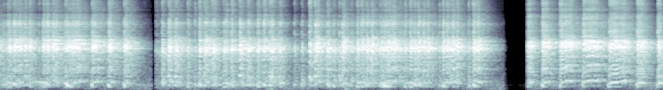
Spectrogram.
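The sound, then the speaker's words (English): Rapid, continuous duck call feed chatter in a double-cut style, loud, a dense rolling stream of short raspy notes broken by two brief pauses, with no talking. “Lazy. Feed chatter. Double cut feed chatter.”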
